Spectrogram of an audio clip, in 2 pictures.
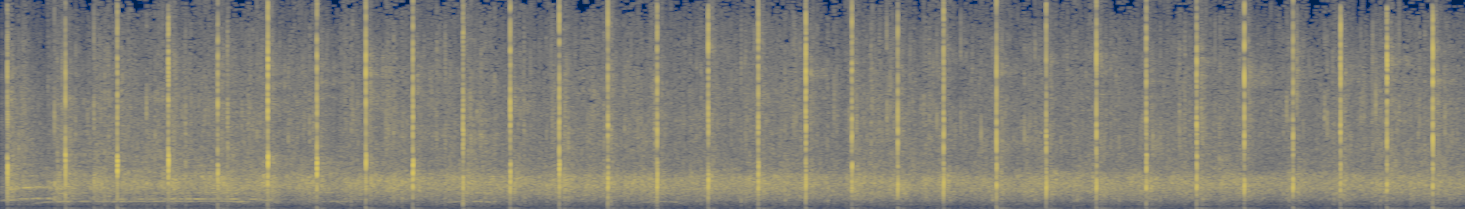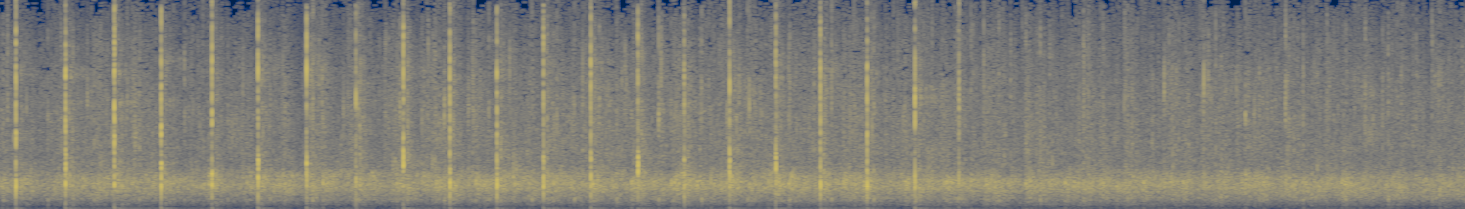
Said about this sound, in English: And so I think it would be appropriate if we just applaud their work, their families, and show them how much we appreciate them. Is that okay?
